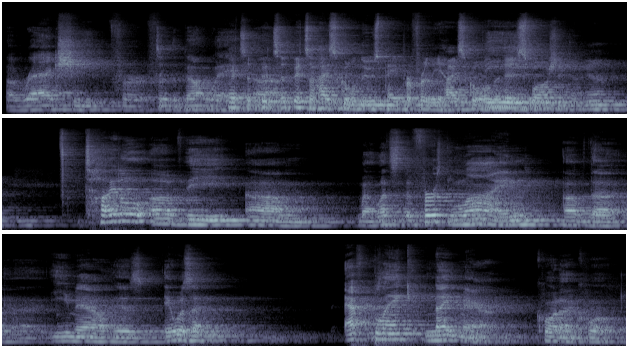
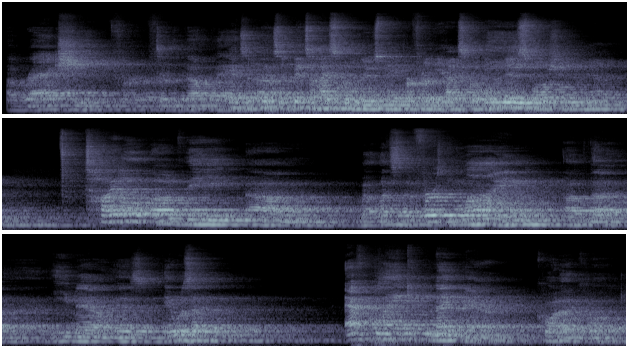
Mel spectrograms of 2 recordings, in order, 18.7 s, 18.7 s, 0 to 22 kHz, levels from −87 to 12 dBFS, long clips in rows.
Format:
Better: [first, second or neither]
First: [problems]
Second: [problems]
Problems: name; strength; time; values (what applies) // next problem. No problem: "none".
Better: first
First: room echo; slight; dies away in 1.1 s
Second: room echo; strong; dies away in 2.3 s // off-mic speech; far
